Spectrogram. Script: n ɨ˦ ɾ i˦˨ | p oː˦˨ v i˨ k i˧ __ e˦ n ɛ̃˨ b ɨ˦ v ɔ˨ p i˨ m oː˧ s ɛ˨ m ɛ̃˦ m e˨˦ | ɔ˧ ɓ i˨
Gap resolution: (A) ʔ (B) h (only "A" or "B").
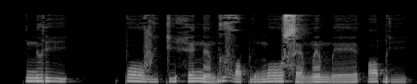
B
